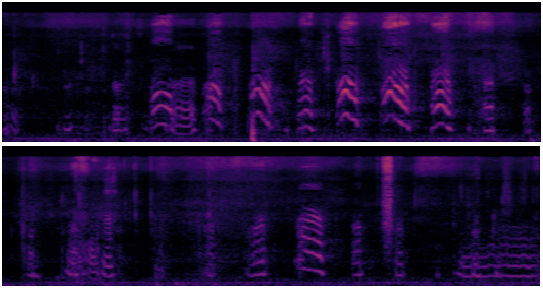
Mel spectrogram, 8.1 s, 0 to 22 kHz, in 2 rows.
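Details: Vizsla puppies 13 days old whine and squeal in overlapping, arched, high-pitched cries.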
